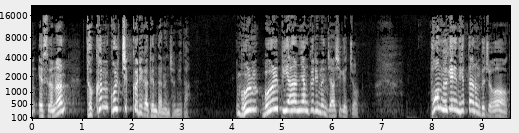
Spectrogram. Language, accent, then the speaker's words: Korean; Bundang, Gyeonggi Province, South Korea; 제 아내하고 저하고 막 너무 막 이 촌놈 분당에서 온 두 사람이 좋아가지고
